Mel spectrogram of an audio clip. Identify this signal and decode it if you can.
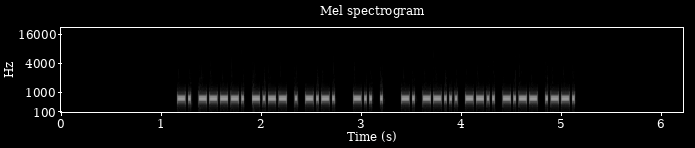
Morse code, heard as a keyed tone, about 46 wpm, 700 Hz. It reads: N9YEC DE N7ZYP
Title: USA Callsign DE Callsign - 5 Characters - 45wpm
